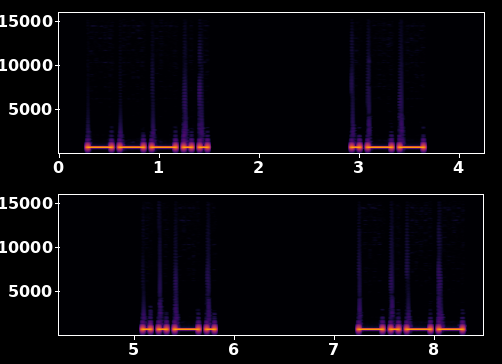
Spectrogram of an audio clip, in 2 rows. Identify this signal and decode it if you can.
Morse code, heard as a keyed tone, about 15 wpm, spaced as for 5 wpm, 700 Hz. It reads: 8WFY
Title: USA Call Signs - 5 Characters - 6x Character Spacing - 15wpm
